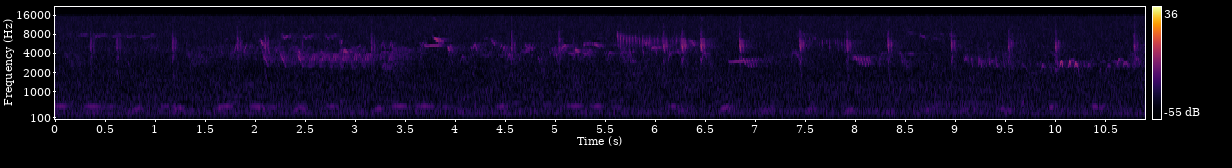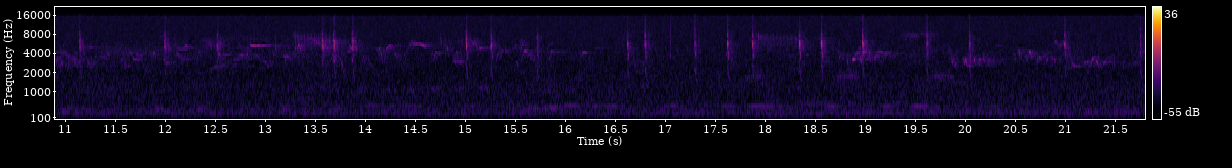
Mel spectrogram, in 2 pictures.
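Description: Several small birds chirping and calling outdoors: short high chirps, quick trills and sharp ticks scattered throughout, over a faint steady background hiss.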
